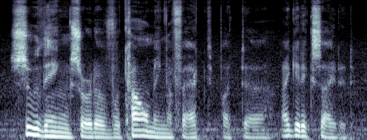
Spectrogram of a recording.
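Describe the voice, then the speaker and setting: Fairly low-pitched male speech at a moderate pace with ordinary pitch variation and noticeable background noise. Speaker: watercolor painting instructor. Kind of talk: tutorial. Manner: animated.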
